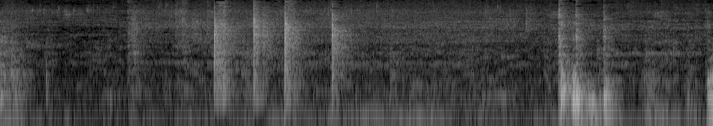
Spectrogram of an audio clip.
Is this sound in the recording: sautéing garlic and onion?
yes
